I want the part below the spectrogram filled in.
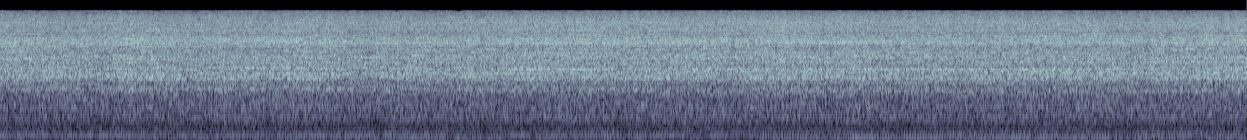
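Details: Land Rover Series engine: deep uneven idle wavering and stumbling; rough running, owner thinks water in the gas, not confirmed.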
